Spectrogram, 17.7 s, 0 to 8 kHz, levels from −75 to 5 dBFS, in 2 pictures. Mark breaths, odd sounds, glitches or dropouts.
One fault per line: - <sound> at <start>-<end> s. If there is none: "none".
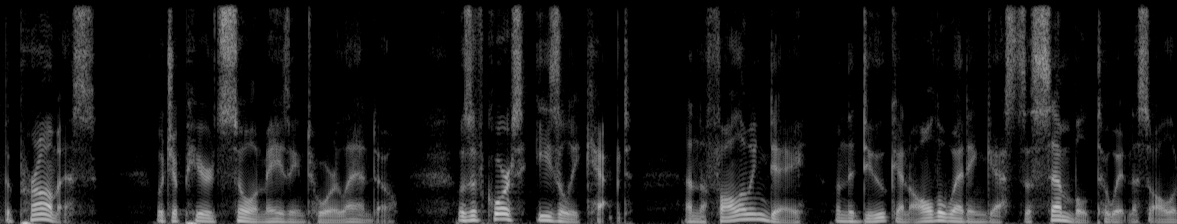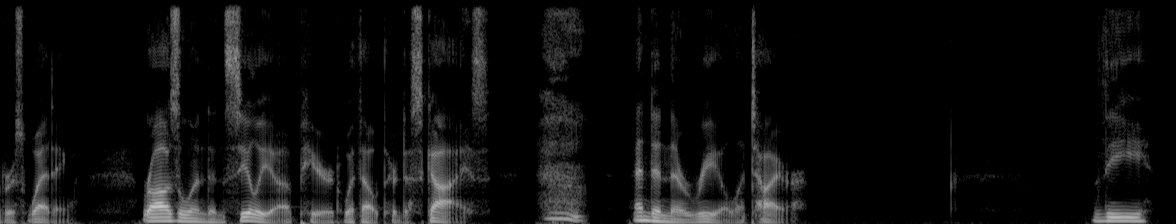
- breath at 12.8-13.3 s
